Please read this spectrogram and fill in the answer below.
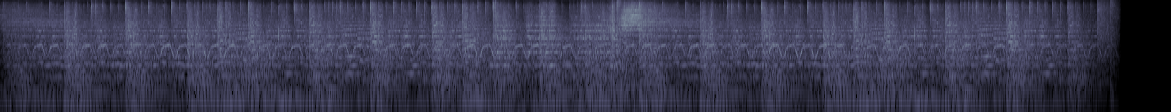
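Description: Theme music with a steady pounding beat and a fast, repeatedly wailing police-siren sound woven through it. It cuts off abruptly at the end.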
